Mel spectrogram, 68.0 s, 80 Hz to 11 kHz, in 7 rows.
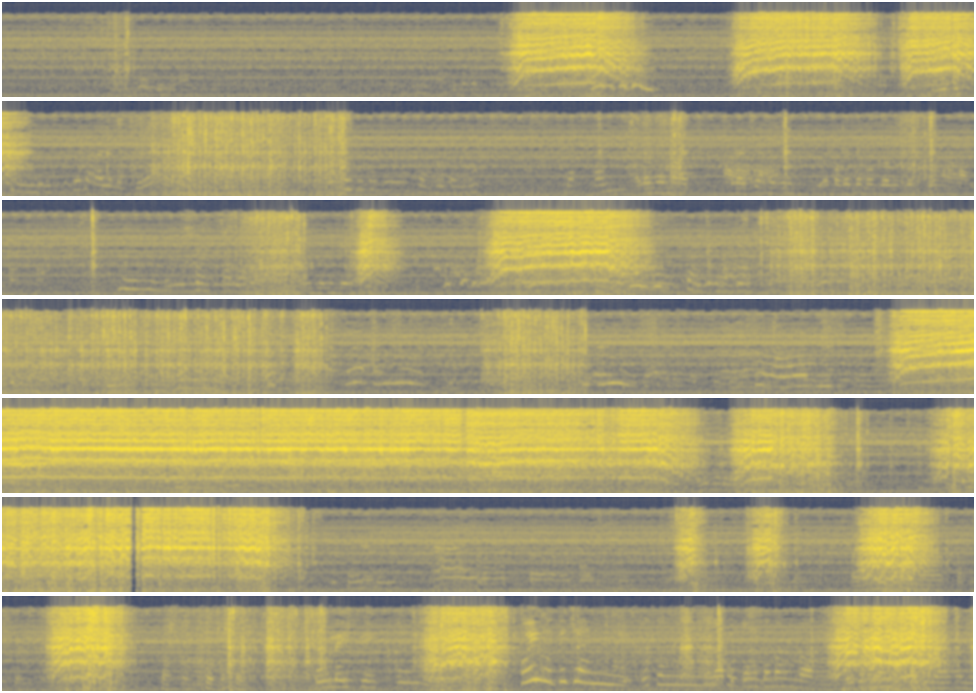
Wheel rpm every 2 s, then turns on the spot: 10, 0, 70, 60, 40, 10, 10, 0, 0, 10, 0, 10, 80, 10, 20, 30, 10, 10, 10, 140, 160, 160, 100, 40, 150, 60, 0, 10, 40, 40, 10, 50, 10, 70.
10-12 26-32 58-62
